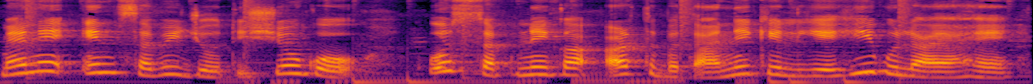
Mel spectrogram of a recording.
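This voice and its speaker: Male emperor for a storybook female reader: troubled, commanding, familiar with subjects, higher voice, music underneath. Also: animated, measured pace, mellow. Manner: imperious, addressing subjects familiarly. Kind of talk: storybook character dialogue.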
